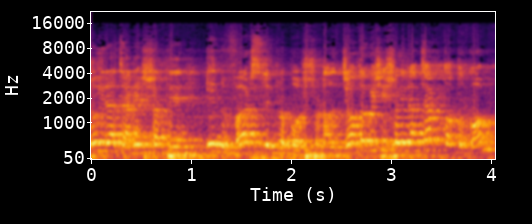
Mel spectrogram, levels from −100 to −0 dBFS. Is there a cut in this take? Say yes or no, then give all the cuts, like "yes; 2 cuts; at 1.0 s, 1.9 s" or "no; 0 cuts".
no; 0 cuts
